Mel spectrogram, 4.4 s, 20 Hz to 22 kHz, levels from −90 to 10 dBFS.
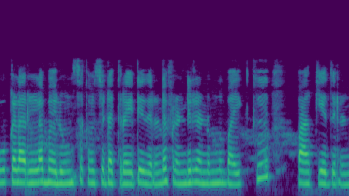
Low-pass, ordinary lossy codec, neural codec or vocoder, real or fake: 7.2 kHz; none; codec, 16 kHz, 8 kbps, FreqCodec, larger model; fake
